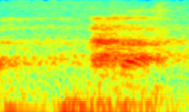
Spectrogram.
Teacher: Misalnya ada ta yang lidahnya keluar, ta.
